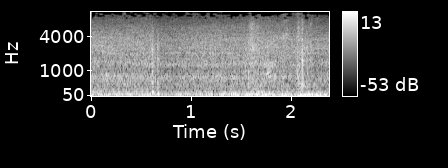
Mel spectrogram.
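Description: Steady low road and wind rumble inside a moving car's cabin.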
